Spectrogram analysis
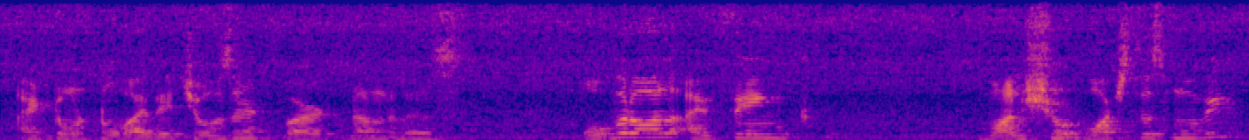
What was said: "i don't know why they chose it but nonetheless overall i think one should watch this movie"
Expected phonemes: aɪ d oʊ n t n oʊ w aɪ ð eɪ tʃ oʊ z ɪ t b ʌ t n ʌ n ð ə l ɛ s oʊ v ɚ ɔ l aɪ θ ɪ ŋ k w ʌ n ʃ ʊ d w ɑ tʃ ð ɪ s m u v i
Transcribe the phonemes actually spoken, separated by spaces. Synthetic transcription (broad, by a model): aɪ d oʊ n t n oʊ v aɪ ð eɪ tʃ oʊ z ɪ t b ʌ t n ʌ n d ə l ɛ s oʊ v ɚ ɔ l aɪ t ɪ ŋ k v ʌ n ʃ ʊ d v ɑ tʃ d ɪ s m u v i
